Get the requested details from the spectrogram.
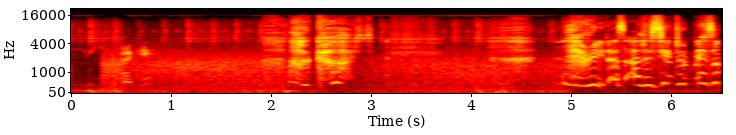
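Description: A young woman speaks tearfully into a phone, close by.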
